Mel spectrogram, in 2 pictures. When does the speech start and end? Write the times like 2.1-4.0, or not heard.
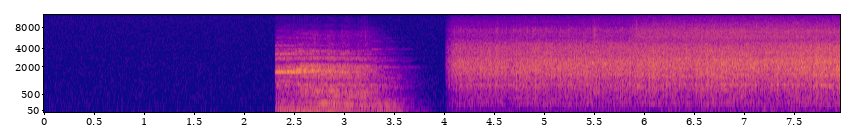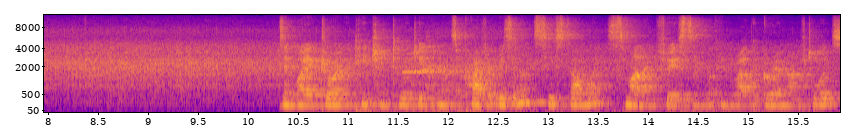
10.3-15.8.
